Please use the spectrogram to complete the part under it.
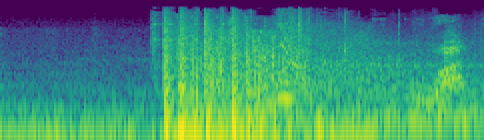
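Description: A gunshot fires sharply.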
